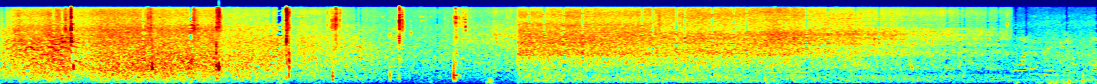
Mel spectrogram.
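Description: Seaside surf in Nahariya, Israel, rushes as a loud continuous wash of breaking waves close by, with wind buffeting and a few sharp knocks over it.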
